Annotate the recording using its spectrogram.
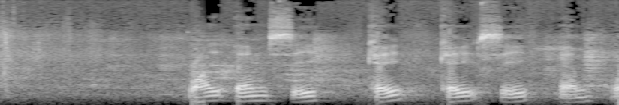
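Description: A hand handles plastic parts with soft clicks and taps.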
